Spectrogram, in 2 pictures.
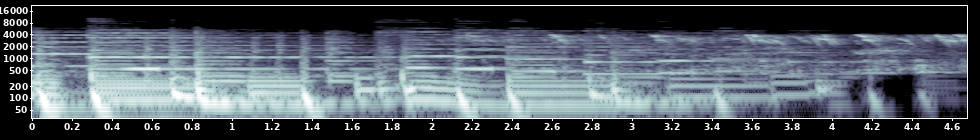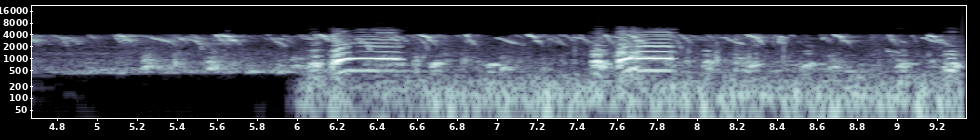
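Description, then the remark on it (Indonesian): Several chickens in a chicken coop cluck and squawk in a busy, overlapping chorus as they are being fed, with sharp rising calls breaking through a rustling, scratchy background. “Kok malah sibuk di kandang ayam sih?”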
